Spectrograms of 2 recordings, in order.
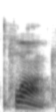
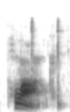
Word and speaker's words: Planck: a scientist named max plunk yes plunk okay looks like Planck it's pronounced plunk so plunk was studying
